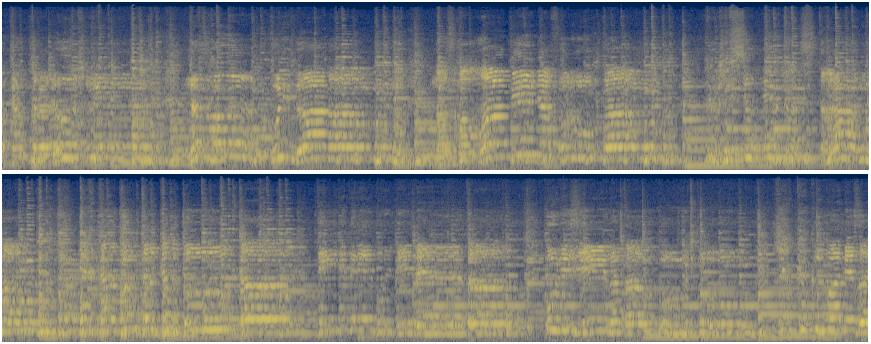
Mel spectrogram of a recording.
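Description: Acoustic guitar played steadily with a man singing along to it.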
